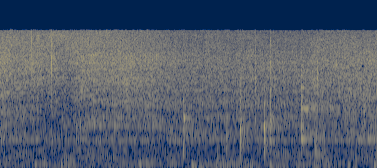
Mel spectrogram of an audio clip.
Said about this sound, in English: Okay, so I'm going to give my onions a stir because I'm starting to hear them sizzle, and I'm smelling all those organosulfurs.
